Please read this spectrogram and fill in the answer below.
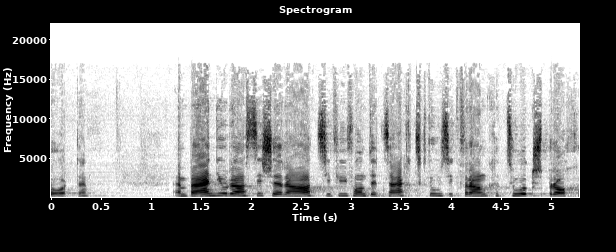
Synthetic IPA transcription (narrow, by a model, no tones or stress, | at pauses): ɔd̥ə | ʔəmbænjuɾɑsiʃəɾaːtsifyːfhʊndətsæχt͡sktuːsikfɾɑŋkχət͡suəkʃprɔχə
